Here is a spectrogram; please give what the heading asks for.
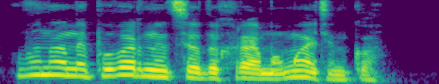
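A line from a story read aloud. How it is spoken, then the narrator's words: Said quietly. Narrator (Ukrainian): сказала тихо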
